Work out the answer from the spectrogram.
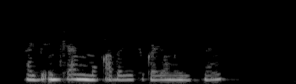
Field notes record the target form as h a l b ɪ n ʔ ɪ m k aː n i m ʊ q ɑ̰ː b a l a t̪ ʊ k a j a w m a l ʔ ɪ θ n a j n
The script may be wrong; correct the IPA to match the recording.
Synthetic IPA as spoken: h a l b ɪ ʔ ɪ m k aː n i m ʊ q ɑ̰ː b a l a t̪ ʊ k a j a w m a l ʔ ɪ θ n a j n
